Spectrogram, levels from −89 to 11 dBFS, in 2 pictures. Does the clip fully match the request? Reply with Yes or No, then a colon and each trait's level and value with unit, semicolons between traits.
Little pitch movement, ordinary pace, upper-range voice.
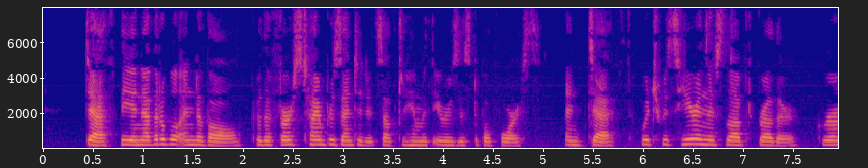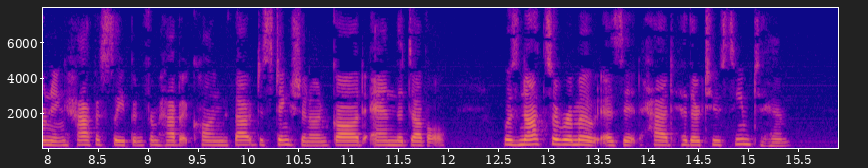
Yes: narrow, 2.2 semitones; average, 190 wpm; high, 220 Hz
